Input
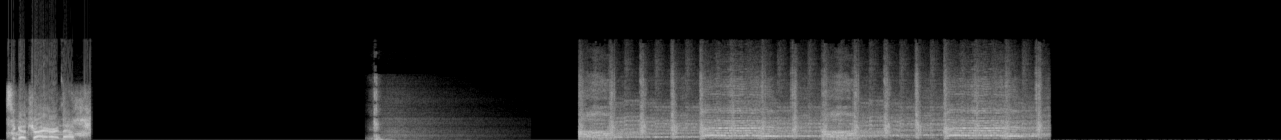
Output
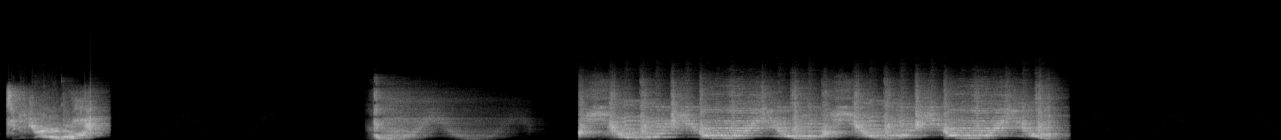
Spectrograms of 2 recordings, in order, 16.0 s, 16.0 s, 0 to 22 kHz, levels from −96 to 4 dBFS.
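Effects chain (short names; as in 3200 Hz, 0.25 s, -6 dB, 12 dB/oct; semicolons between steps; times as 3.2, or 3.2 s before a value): LPF 7000 Hz 24 dB/oct; reverse; compressor 6:1, threshold -35 dBFS, peak gain reduction 20 dB; reverse; LFO high-pass sine 0.97 Hz 280–3700 Hz; non-linear reverb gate 0.26 s falling, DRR 3 dB; gain +6 dB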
